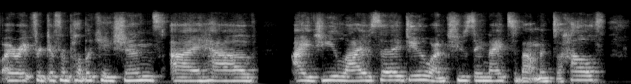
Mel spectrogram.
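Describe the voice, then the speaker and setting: Somewhat breathy and fairly low-pitched, a woman speaks at a moderate pace with fairly even intonation and very even loudness. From upstate New York, US. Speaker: writer and mental health advocate. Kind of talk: interview.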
